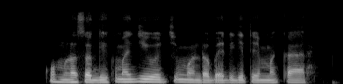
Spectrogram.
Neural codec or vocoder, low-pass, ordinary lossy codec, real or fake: autoencoder, 48 kHz, 32 numbers a frame, DAC-VAE, trained on Japanese speech; 19.8 kHz; Opus, 32 kbps; fake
